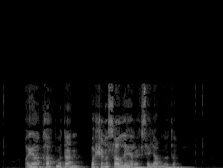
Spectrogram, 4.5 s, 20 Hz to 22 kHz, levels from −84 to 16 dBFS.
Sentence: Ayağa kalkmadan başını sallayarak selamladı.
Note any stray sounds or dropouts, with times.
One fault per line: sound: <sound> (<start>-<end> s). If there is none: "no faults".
no faults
